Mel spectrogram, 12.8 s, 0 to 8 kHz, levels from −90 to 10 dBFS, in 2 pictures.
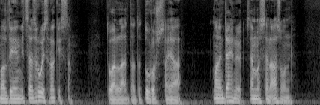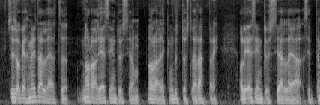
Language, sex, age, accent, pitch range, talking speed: Finnish, male, 30-49, native, 90-105 Hz, 165 wpm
